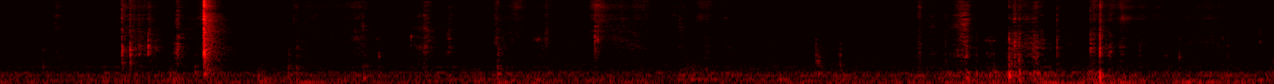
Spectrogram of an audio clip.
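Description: Oracle cards being handled and swapped by hand: faint rustles and slides of card stock with a few light, sharp taps, the clearest about a second in and again around five seconds in.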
